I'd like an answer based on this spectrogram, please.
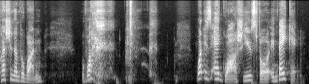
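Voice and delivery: put-on British accent. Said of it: "My British accent is so bad".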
